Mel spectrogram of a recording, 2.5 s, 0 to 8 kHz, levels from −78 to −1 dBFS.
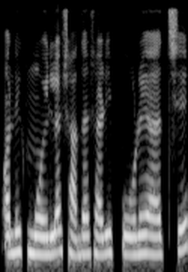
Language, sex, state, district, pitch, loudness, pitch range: Bengali, female, West Bengal, Dakshin Dinajpur, 205 Hz, -15 LUFS, 200-215 Hz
